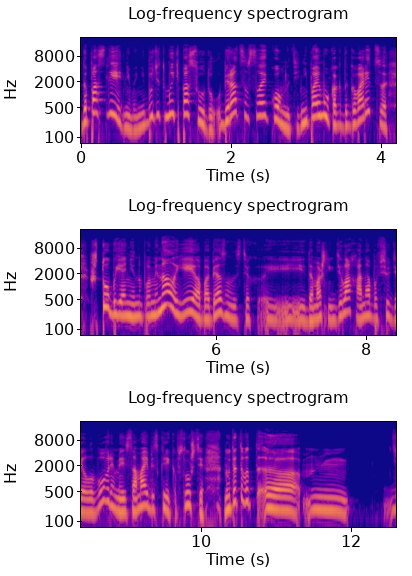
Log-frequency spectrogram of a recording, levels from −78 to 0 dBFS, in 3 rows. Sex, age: female, 20-39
